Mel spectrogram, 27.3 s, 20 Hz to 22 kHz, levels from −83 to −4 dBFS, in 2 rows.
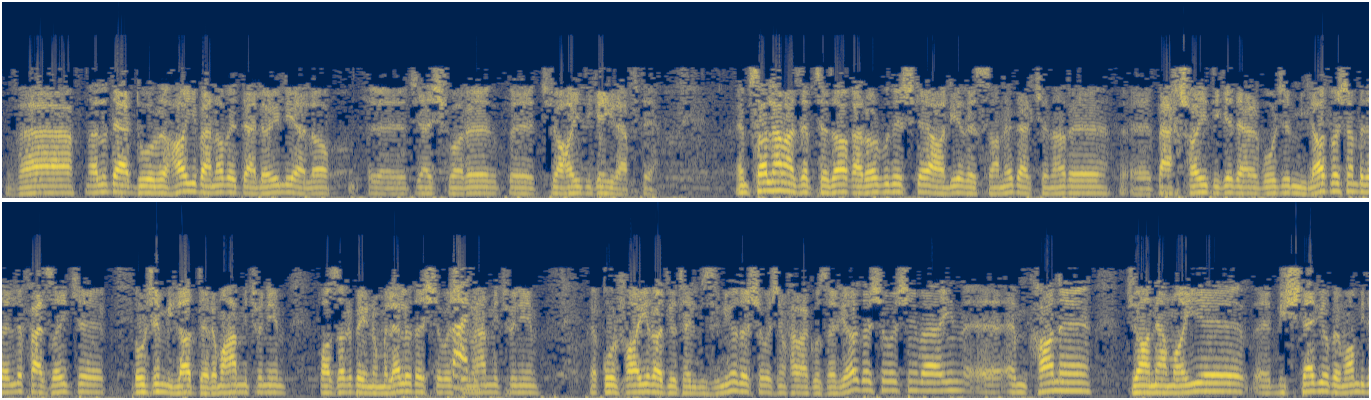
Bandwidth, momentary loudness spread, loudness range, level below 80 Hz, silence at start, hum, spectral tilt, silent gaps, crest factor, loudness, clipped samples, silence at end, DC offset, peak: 10.5 kHz; 10 LU; 4 LU; -40 dBFS; 0.05 s; none; -7 dB/octave; none; 14 dB; -13 LUFS; under 0.1%; 0 s; under 0.1%; 0 dBFS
